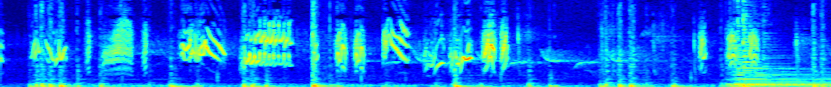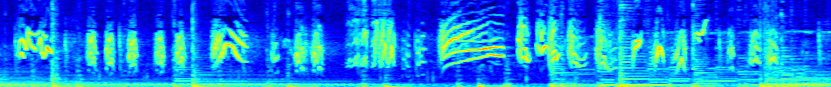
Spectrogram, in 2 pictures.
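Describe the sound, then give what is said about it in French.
A North African goldfinch (Carduelis parva), the Maghreb subspecies, sings in rapid high twitters, chirps and trills, with a sustained tonal passage partway through. “chant, particulièrement la sous-espèce qui s'appelle Cardulis parva, le chardonneret qui se trouve au Maghreb et en Espagne, Portugal”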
